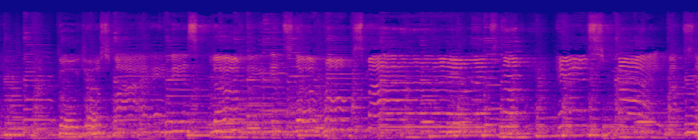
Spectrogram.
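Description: A live acoustic swing band playing: rhythm guitars, walking double bass and a bowed violin, with a woman singing over them.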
